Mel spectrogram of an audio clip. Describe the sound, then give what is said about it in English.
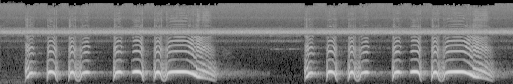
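A male barred owl gives its mating call twice in a row, each phrase a quick series of clear hoots ending in a long, drooping note. It is strong over a faint, steady high-pitched hum. “Next, let's listen to the mating calls of the barred owl, something you may have heard in our area.”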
